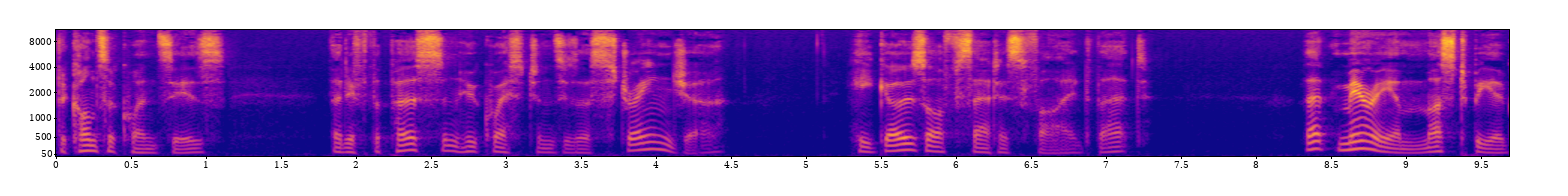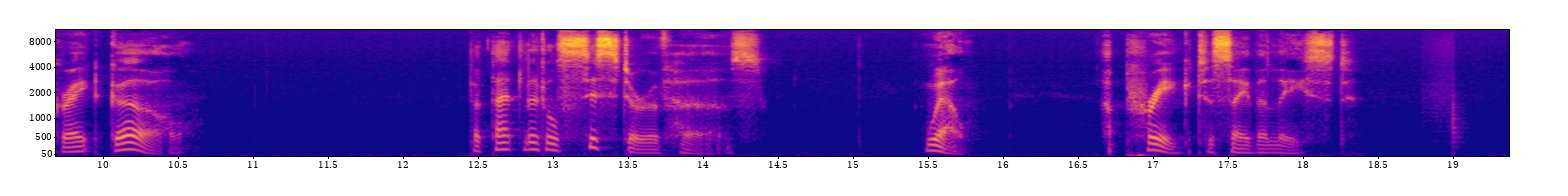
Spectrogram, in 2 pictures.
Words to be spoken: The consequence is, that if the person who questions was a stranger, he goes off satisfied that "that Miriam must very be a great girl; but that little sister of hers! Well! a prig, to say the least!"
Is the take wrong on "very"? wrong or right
wrong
